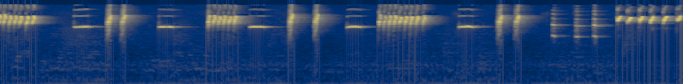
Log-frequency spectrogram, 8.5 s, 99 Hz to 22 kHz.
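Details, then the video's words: Caged Ruby-cheeked Sunbird in full song, used as a lure to get konin birds singing, recorded on an Oppo A37f phone: high, buzzy trills and sharp chips repeated in rapid bursts, ending in a quick series of thin rising notes. "KOLIBRI NINJA GACOR FULL ISIAN ROLL TEMBAK, COCOK UNTUK PANCINGAN KONIN BAHAN BIAR BUNYI"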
